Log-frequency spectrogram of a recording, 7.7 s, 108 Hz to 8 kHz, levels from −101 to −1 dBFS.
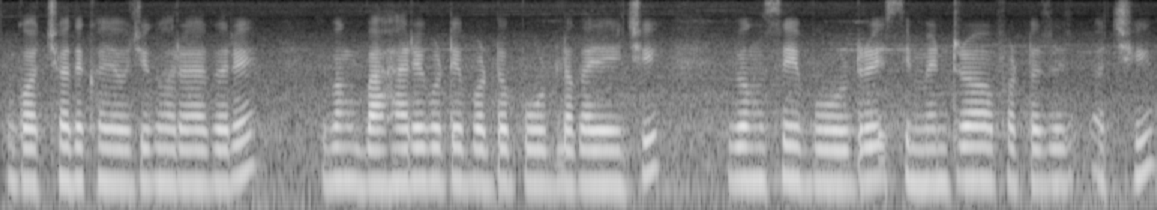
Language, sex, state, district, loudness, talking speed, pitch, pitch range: Odia, female, Odisha, Khordha, -19 LUFS, 140 wpm, 195 Hz, 190-200 Hz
